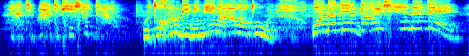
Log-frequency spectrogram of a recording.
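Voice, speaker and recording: A sly woman in a classic film, coaxing and spinning scary tales in a low, hushed way. Her pitch swings widely. The old soundtrack hisses loudly behind her. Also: big pitch swings, fast, reverberant. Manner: coaxing, mock-scary storytelling. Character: scheming older sister figure, sly and coaxing.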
